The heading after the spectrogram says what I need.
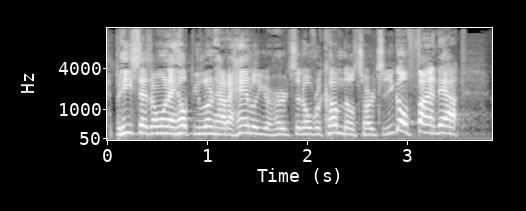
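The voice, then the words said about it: Talking very fast. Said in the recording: “I'm talking really fast, aren't I?”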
